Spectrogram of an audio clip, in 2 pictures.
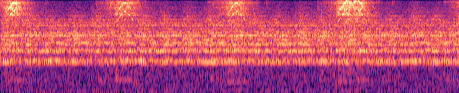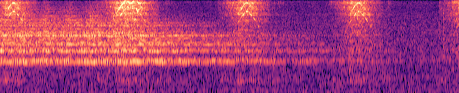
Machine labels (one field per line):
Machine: slide rail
